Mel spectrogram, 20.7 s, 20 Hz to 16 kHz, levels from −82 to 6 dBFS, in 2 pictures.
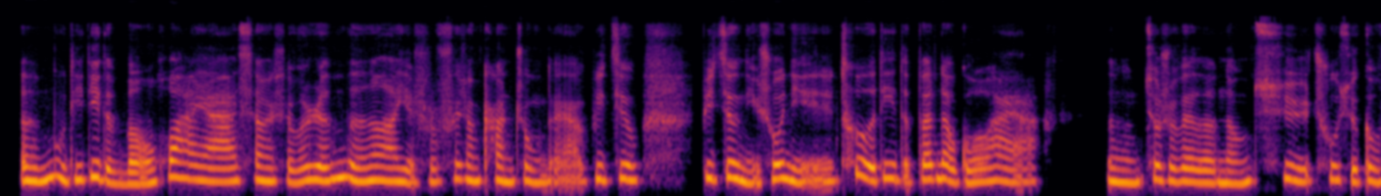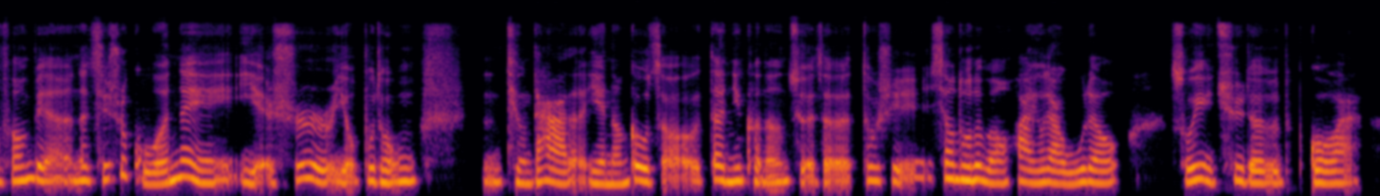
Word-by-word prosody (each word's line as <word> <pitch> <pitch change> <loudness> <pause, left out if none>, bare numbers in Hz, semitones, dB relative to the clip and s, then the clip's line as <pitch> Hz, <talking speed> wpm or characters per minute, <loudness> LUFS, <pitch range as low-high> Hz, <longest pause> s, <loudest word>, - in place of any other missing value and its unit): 呃， 225 - +4
目 250 +2 +3
的 240 +2 0
地 280 +3 +3
的 210 -6 +1
文 180 +1 +2
化 265 +3 +1
呀， 215 -2 0
像 225 -1 0
什 205 -2 -5
么 215 - +1
人 240 +3 +4
文 235 -5 +3
啊， 225 -2 +2
也 210 -2 +1
是 205 +1 -7
非 250 +4 -6
常 230 -3 0
看 225 -3 0
重 210 -3 -2
的 205 -1 -4
呀？ 245 -2 -6
毕 245 -1 -1
竟 245 0 0 0.5
毕 260 -2 +1
竟 265 0 +3
你 195 -1 -1
说 250 +6 +3
你 225 -1 +1
特 275 0 +2
地 260 +2 -1
地 250 - -3
搬 245 0 +1
到 245 - +3
国 195 +1 0
外 220 -1 -1
啊， 210 +1 -7 0.5
嗯， 200 -3 +1
就 245 +1 -1
是 225 -1 -1
为 215 0 +1
了 195 -1 0
能 190 +1 0
去 225 -1 -3
出 240 +2 -5
去 205 -3 -1
更 210 0 -1
方 220 +4 0
便。 235 -2 0
那 230 - +2
其 235 +2 -4
实 305 +5 -4
国 180 -6 0
内 230 -5 +3
也 200 -5 -2
是 235 -1 0
有 - - 0
不 220 0 -3
同 215 +1 +2 0.5
嗯， 215 -1 -4
挺 195 -4 -2
大 205 -1 +2
的， - - -2
也 185 -1 0
能 175 0 -1
够 235 -1 +5
走， 205 - -3
但 235 -3 +2
你 220 - +3
可 - - -2
能 215 - 0
觉 - - -2
得 - - -1
都 225 -1 -1
是 220 -1 -2 0.2
相 260 0 +1
同 235 -1 +5
的 - - +6
文 190 -1 -1
化 210 -2 -2
有 190 - -1
点 195 -2 +1
儿 - - -1
无 180 +3 0
聊， 200 0 0 0.4
所 215 - 0
以 235 -3 +1
去 220 +3 -2
的 190 -2 +1 0.2
国 195 -2 +2
外。 190 +4 -3
220 Hz, 265 characters per minute, -19 LUFS, 200-240 Hz, 0.5 s, 的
